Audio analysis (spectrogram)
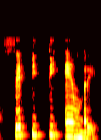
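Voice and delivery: very slow "septiembre" with the p sounded. Shown as a demonstration. Teacher models the p slowly for the class. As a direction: drag out "septiembre", syllable by syllable. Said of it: "O P, ele é mudo, mas eu pronuncio".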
